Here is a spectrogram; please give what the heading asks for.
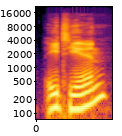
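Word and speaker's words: Etienne: you say a ente ente Jun what Jacksonville ATN ATN yeah I was like who etn it's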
